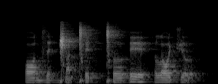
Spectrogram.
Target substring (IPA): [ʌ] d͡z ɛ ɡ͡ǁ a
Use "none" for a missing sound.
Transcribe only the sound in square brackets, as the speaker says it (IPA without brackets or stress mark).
ɔ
